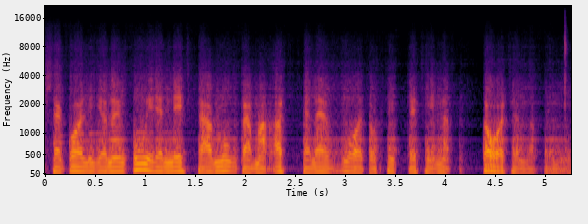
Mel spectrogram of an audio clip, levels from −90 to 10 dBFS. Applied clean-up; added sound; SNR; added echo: neural mask model RNNoise.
